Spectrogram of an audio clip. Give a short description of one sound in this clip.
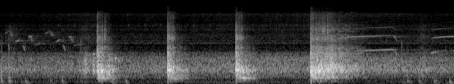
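A few loud, heavy knocks sound in quick succession.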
